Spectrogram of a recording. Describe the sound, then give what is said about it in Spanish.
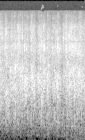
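An audience applauding together, a dense, steady wash of many hands clapping at an even loudness throughout, with no single claps standing out and no talking over it. “Si usted lo cree, denle un aplauso fuerte a Jesús.”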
